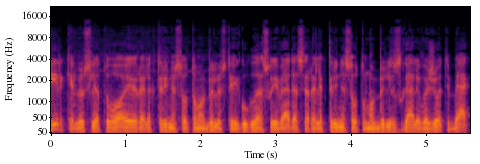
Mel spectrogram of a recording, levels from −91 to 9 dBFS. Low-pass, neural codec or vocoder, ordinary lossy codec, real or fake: 14.4 kHz; none; MP3, 64 kbps; real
